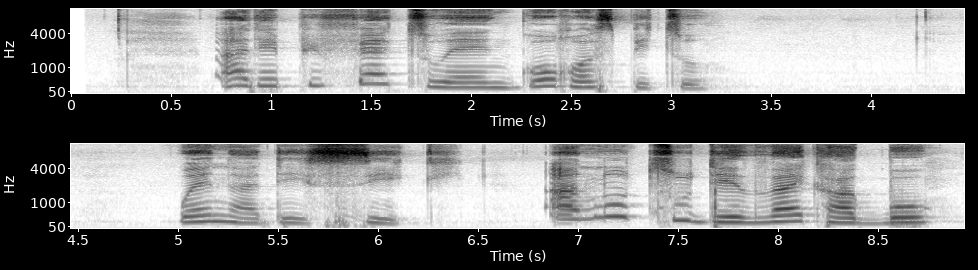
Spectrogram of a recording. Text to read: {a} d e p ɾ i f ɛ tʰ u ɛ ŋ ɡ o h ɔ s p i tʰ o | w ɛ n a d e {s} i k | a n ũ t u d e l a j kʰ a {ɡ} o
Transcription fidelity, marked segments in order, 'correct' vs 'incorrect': correct, correct, incorrect

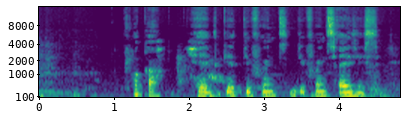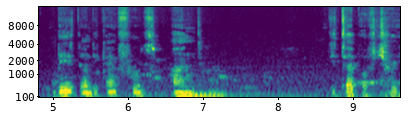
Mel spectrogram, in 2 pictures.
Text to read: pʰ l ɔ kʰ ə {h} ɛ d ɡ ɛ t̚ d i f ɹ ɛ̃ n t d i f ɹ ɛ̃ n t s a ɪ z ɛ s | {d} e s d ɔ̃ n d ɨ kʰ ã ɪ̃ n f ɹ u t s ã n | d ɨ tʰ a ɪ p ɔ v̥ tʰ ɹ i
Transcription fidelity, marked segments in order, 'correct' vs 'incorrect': correct, incorrect

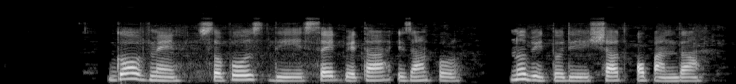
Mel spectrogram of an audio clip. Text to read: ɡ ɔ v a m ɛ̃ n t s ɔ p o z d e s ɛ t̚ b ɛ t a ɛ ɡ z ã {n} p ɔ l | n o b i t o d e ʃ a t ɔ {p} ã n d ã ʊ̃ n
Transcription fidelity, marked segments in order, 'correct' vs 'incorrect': incorrect, correct

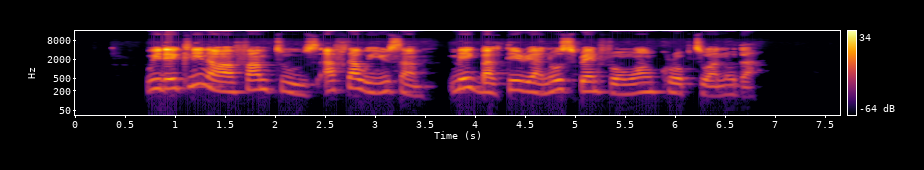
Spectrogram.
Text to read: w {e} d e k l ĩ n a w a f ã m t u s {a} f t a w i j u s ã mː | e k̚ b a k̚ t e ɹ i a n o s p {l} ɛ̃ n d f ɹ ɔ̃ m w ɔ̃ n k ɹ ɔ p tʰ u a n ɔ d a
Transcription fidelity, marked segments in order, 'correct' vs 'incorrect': incorrect, correct, incorrect

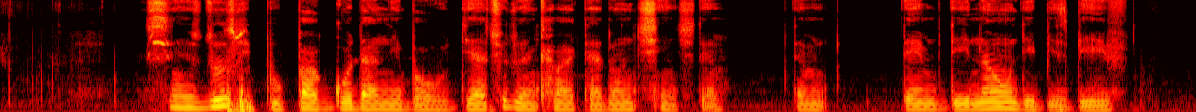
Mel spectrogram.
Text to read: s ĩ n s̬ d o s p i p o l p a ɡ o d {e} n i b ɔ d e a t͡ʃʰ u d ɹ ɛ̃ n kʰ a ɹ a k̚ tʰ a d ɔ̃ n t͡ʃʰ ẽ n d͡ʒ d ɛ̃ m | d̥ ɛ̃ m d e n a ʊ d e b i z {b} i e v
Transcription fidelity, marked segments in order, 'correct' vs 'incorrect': incorrect, correct

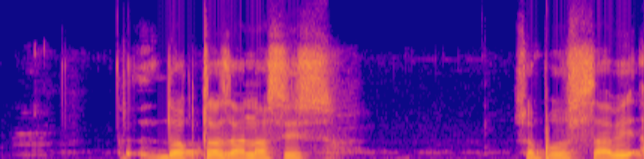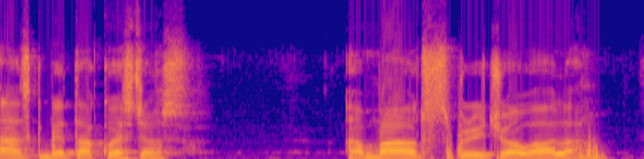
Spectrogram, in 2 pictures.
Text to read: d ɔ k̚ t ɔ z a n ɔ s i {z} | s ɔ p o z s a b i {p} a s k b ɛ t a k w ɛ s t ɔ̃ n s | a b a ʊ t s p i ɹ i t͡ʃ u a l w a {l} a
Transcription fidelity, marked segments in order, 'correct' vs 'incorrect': incorrect, incorrect, correct

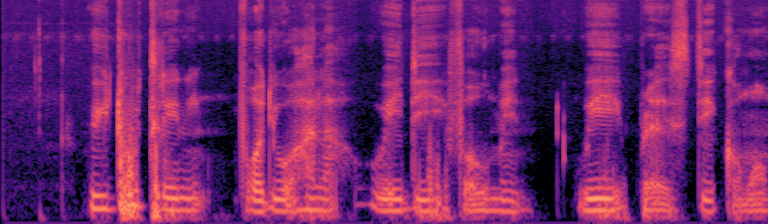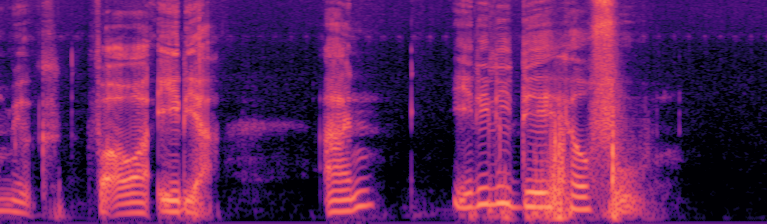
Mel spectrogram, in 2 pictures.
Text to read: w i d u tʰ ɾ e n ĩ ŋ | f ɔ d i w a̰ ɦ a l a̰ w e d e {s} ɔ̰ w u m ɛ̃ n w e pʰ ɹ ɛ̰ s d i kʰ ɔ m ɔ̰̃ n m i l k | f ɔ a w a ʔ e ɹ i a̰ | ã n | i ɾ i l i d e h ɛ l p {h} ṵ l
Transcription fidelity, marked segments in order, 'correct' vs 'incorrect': incorrect, incorrect

